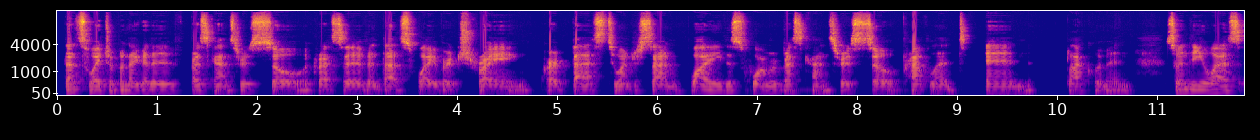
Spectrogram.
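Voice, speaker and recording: A man, a cancer researcher giving measured, explanatory interview answers with "uh" and "you know" fillers. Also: low voice, a bit bright, rough recording. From Barbados.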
